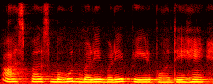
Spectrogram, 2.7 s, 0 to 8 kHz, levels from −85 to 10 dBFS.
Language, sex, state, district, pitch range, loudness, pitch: Hindi, female, Jharkhand, Deoghar, 215-240 Hz, -14 LUFS, 225 Hz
